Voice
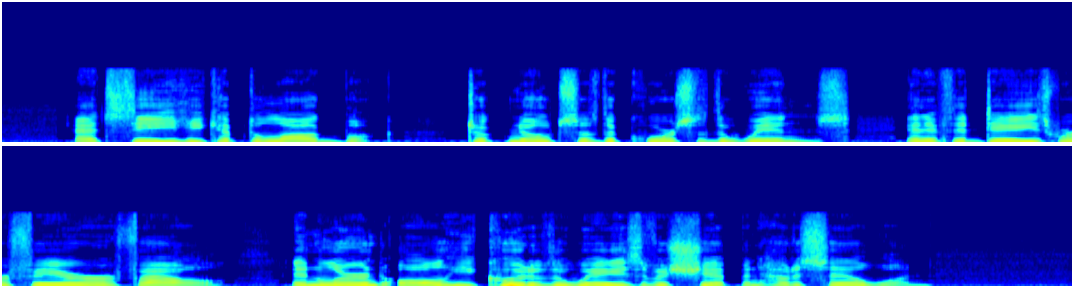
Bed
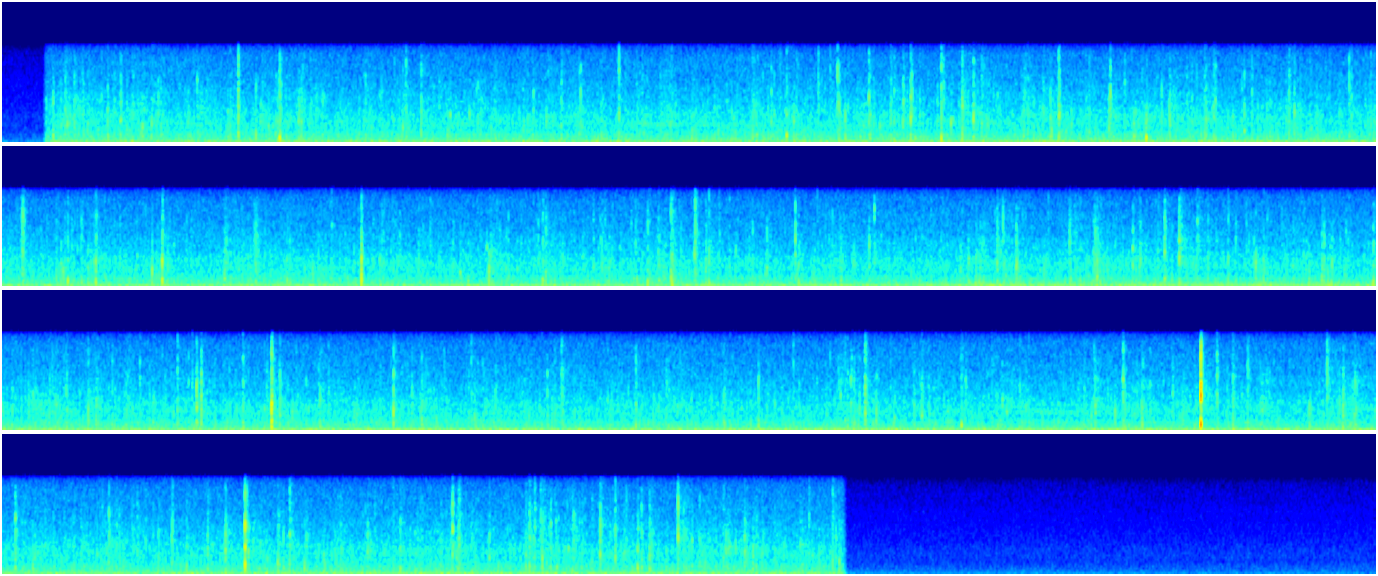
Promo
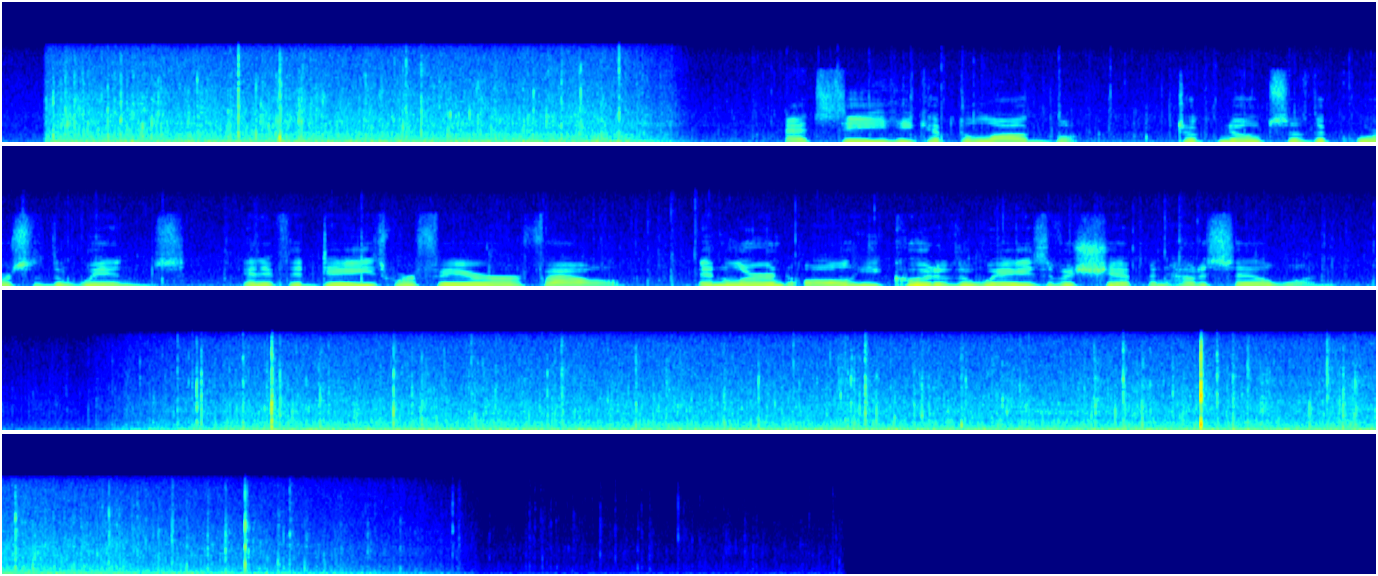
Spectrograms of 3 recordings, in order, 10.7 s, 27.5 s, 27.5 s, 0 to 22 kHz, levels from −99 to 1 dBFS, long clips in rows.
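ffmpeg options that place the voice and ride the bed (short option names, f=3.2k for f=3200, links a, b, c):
-filter_complex "[0:a]adelay=3550,volume=-4dB[a];[1:a]volume=16.5dB,afade=t=out:st=3.03:d=0.43:silence=0.0944061,afade=t=in:st=14.19:d=0.8:silence=0.105925,afade=t=out:st=20.59:d=2.43:silence=0.0354813[b];[a][b]amix=inputs=2:normalize=0"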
